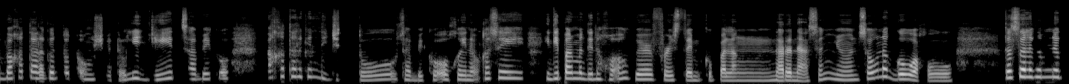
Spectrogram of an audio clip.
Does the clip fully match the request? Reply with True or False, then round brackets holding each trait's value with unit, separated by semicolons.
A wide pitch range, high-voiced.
True (5.7 semitones; 240 Hz)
